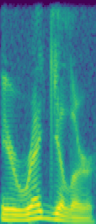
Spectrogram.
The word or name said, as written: irregular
